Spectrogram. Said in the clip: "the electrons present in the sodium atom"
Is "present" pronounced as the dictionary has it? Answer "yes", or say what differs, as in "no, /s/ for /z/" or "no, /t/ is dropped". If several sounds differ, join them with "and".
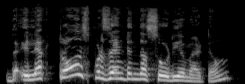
yes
